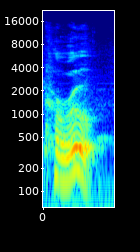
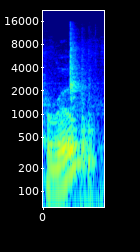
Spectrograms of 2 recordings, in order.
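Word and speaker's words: Carroo: a rookie force leonte karoo remember leonte carew i only remember because like his last name reminds rhymes with kangaroo i wonder if that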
